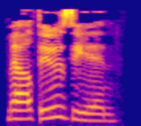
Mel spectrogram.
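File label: "malthusian", English, uk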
